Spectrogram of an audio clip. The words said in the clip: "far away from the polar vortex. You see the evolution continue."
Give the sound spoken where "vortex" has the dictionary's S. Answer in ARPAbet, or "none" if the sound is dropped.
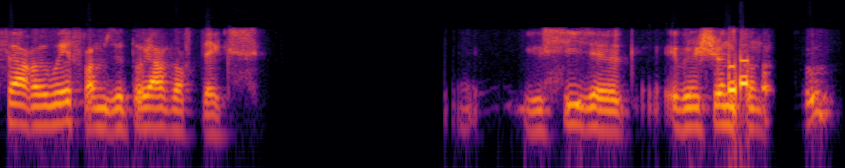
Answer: S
